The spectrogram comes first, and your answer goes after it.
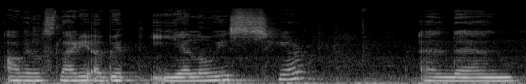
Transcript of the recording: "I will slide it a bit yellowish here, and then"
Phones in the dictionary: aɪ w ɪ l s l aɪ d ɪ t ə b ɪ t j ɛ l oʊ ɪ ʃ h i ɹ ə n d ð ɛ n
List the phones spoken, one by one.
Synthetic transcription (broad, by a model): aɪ w ɪ l s l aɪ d ɪ t ə b ɪ t j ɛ l oʊ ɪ s h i ɹ ə n d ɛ n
